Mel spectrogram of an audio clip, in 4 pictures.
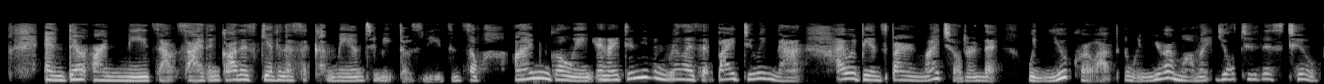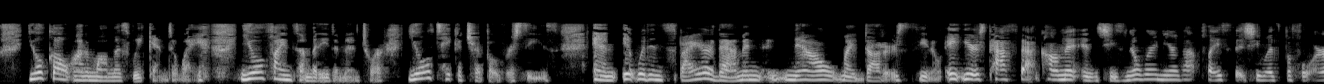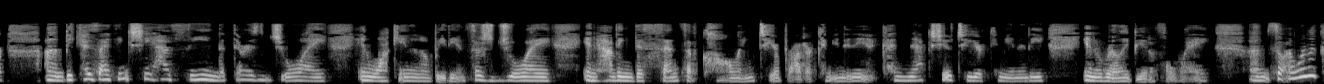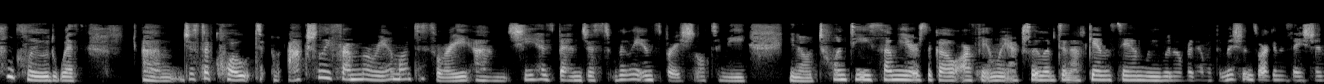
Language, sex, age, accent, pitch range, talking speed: English, female, 30-49, American, 180-225 Hz, 195 wpm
